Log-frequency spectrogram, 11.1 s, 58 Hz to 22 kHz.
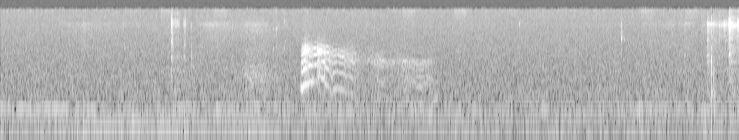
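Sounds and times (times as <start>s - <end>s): kitten meowing: 4.5s - 6.6s.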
